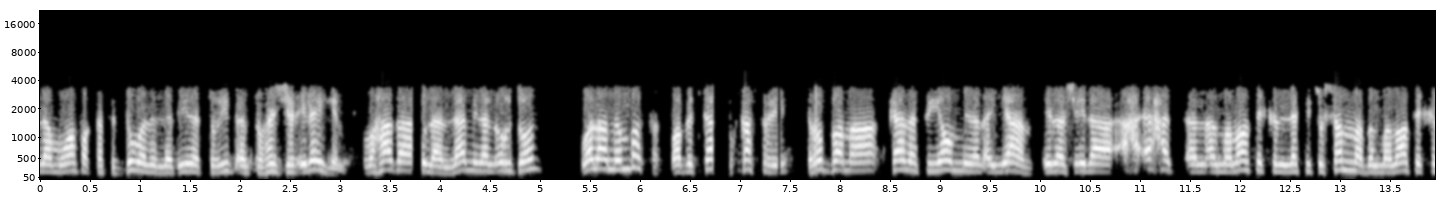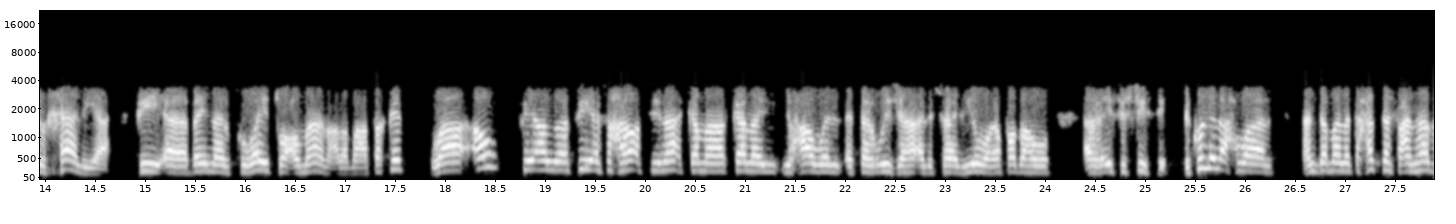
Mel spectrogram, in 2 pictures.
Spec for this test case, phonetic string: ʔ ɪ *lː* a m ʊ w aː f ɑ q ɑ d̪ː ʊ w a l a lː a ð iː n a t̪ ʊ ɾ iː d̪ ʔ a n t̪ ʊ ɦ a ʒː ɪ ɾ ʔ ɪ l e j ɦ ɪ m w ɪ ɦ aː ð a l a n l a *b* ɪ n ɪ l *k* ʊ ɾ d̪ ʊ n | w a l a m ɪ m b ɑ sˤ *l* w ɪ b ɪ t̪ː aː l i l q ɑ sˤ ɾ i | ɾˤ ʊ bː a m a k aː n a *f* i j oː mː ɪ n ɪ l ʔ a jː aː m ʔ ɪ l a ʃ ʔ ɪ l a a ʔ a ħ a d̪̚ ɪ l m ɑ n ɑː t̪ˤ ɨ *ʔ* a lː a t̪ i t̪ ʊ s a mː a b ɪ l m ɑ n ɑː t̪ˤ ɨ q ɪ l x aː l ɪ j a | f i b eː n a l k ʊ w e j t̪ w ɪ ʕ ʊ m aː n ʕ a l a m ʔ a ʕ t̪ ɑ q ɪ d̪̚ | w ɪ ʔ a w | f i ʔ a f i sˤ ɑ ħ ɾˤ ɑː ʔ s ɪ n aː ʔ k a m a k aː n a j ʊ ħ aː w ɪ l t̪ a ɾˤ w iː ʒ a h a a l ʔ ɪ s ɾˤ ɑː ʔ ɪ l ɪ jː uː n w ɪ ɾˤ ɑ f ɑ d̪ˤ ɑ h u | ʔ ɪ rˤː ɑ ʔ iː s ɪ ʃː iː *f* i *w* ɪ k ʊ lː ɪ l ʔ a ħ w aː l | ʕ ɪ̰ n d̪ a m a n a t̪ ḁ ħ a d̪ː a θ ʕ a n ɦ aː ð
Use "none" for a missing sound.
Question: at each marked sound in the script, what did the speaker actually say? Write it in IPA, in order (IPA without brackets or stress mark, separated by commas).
l, m, ʔ, ɾ, f, q, s, b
